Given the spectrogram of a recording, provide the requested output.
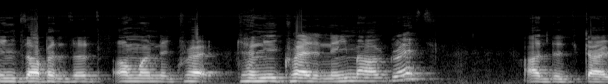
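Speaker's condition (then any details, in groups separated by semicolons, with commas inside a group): Cerebral palsy; speech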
